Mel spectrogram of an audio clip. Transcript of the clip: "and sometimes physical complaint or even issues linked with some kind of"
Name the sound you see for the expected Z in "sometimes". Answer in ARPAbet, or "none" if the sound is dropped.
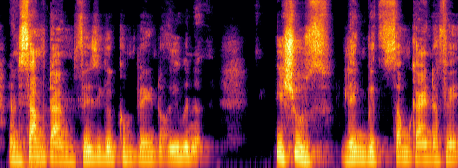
none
